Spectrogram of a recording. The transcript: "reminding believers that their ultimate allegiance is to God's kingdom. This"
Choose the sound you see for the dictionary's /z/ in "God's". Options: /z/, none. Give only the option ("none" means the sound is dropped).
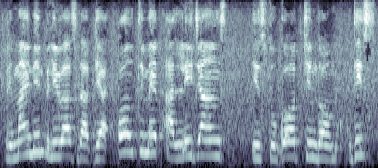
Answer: none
